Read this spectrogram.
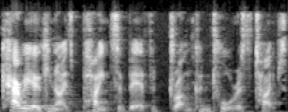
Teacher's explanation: we do actually have a lot of plosive sounds. The k, p, b, d, and then the t, t. So it's all quite forceful sounds.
